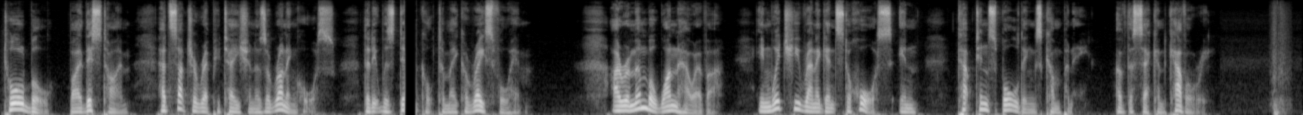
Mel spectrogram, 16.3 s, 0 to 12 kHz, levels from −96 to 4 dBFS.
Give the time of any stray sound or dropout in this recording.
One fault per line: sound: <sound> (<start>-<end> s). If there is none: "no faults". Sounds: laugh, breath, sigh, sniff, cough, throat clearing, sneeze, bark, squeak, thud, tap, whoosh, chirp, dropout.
sound: dropout (5.1-5.2 s)
sound: whoosh (15.9-16.2 s)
